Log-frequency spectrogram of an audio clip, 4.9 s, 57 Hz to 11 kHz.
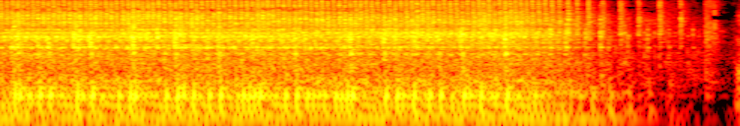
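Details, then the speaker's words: Jawa 638 two-stroke motorcycle, recently bought, idling with an uneven knock of about three to four beats a second, then shut off; the engine is knocking and will be disassembled for diagnosis. "такі в нас неприємні звуки видає силовий агрегат цього мотоциклу тому будемо його розбирати і розбиратись в тому що в нас стучить"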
